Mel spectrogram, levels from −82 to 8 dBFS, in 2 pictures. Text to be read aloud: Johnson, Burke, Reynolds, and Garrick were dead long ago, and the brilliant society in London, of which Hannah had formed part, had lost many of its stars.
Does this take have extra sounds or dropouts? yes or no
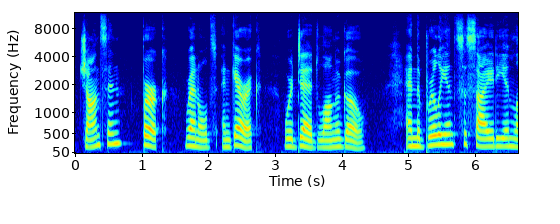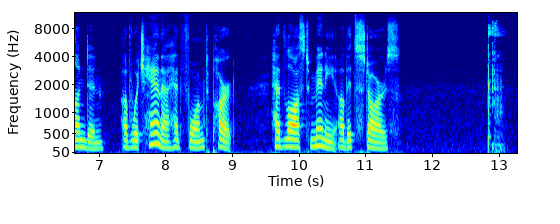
yes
